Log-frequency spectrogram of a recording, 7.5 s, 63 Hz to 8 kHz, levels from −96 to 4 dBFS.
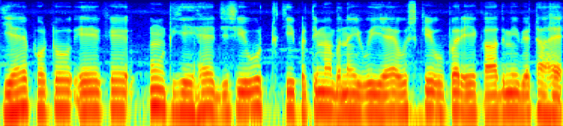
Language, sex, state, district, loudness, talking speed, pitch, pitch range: Hindi, male, Rajasthan, Bikaner, -15 LUFS, 150 wpm, 115 Hz, 110-120 Hz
